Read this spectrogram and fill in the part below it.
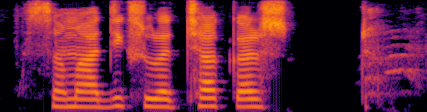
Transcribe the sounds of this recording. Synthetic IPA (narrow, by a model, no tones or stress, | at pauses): samaːd͡ʒɪksuɾəkːʃʰakəɾs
